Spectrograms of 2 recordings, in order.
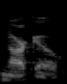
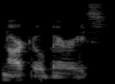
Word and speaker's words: narcoberries: over time, I say narcoberries, but I want you to know that I know it's narco. I just, my accent kicking in a little bit. I know it's narcoberries.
